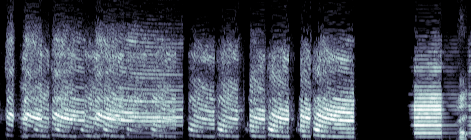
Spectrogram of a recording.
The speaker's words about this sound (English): Michael, double air horns.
